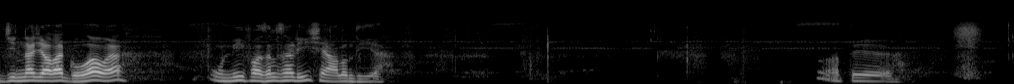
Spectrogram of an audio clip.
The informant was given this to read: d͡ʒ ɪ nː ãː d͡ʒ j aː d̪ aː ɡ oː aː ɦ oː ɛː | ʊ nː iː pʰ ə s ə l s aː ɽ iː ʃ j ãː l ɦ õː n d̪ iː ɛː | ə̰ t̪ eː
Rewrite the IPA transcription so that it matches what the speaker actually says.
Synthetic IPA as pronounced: d͡ʒ ɪ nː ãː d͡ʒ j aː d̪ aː ɡ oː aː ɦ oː ɛː | ʊ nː iː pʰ ə s ə l s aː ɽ iː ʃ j aː l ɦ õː n d̪ iː ɛː | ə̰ t̪ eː

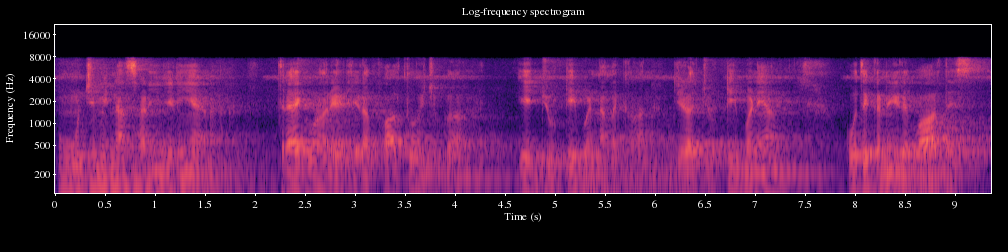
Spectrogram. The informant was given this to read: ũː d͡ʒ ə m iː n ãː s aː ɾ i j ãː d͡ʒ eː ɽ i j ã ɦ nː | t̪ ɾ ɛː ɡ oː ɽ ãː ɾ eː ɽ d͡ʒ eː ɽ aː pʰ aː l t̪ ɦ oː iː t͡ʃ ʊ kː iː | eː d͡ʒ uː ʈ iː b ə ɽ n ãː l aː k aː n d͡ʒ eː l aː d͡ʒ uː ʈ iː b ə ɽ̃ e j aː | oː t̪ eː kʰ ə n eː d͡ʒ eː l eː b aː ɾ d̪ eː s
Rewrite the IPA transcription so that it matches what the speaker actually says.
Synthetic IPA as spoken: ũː d͡ʒ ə m iː n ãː s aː ɽ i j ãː d͡ʒ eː ɽ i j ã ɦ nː | t̪ ɾ ɛː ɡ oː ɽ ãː ɾ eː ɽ d͡ʒ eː ɽ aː pʰ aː l t̪ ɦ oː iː t͡ʃ ʊ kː aː | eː d͡ʒ uː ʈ iː b ə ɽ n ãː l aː k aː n d͡ʒ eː ɽ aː d͡ʒ uː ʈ iː b ə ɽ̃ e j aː | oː t̪ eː k ə n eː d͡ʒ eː ɽ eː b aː ɾ d̪ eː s

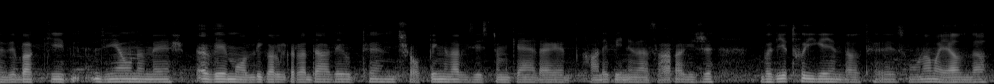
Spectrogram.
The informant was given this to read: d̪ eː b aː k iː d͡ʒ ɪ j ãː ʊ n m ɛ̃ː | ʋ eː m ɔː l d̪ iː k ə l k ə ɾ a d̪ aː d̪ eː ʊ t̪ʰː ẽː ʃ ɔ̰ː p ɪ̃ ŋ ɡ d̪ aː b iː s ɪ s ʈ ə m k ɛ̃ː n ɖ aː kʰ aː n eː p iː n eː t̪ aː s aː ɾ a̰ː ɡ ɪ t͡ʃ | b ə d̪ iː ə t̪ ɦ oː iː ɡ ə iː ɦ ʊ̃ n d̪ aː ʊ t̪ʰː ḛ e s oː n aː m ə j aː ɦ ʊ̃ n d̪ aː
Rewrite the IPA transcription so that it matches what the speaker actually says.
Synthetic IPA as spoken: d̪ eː b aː k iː d͡ʒ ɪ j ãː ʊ n m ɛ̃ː | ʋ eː m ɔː l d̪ iː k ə l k ə ɾ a d̪ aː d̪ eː ʊ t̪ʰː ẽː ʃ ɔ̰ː p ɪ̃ ŋ ɡ d̪ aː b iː s ɪ s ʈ ə m k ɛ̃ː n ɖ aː kʰ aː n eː p iː n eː d̪ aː s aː ɾ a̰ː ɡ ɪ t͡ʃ | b ə d̪ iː ə t̪ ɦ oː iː ɡ ə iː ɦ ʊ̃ n d̪ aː ʊ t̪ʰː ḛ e s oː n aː m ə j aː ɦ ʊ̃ n d̪ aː

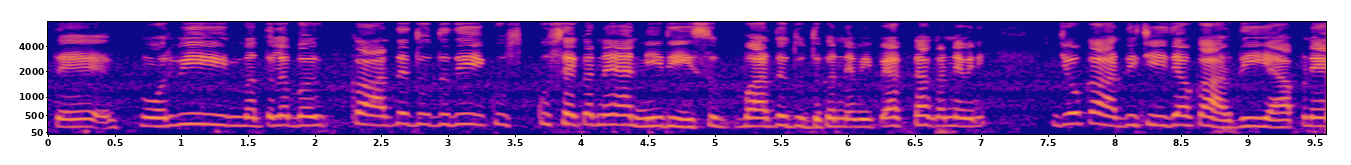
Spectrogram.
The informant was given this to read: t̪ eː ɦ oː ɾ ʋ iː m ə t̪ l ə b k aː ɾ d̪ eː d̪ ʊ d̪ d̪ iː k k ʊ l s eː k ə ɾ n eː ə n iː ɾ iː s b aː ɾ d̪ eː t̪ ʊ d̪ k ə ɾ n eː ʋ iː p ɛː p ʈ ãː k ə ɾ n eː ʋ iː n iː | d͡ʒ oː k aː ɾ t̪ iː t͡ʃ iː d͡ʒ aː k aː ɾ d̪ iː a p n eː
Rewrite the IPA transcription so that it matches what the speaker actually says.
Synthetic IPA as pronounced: t̪ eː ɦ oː ɾ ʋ iː m ə t̪ l ə b k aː ɾ d̪ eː d̪ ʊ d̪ d̪ iː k k ʊ s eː k ə ɾ n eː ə n iː ɾ iː s b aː ɾ d̪ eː d̪ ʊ d̪ k ə ɾ n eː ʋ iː p ɛː k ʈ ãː k ə ɾ n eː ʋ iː n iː | d͡ʒ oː k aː ɾ d̪ iː t͡ʃ iː d͡ʒ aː k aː ɾ d̪ iː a p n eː

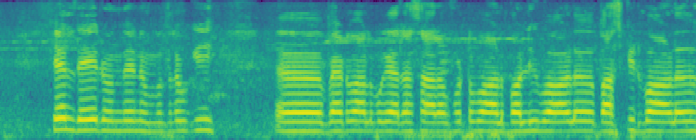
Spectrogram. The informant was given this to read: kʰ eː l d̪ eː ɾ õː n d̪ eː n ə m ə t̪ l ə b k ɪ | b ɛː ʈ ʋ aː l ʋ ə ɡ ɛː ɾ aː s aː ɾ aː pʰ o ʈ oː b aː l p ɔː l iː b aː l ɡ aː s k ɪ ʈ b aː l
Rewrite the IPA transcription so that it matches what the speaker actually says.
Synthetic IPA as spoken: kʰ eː l d̪ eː ɾ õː n d̪ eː n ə m ə t̪ l ə b k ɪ | b ɛː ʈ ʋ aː l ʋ ə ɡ ɛː ɾ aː s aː ɾ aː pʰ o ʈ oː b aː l b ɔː l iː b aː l b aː s k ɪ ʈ b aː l

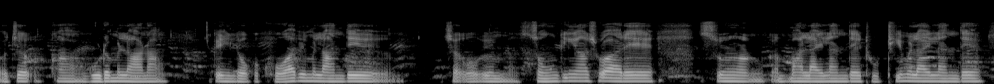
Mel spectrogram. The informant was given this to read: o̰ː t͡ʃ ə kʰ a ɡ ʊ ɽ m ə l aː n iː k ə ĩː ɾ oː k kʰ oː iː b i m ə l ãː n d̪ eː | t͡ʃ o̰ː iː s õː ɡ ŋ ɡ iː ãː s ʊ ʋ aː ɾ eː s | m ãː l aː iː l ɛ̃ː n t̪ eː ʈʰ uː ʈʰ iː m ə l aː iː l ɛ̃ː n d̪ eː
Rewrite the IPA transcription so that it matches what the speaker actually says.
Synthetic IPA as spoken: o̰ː t͡ʃ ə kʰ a ɡ ʊ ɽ m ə l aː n aː k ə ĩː l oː k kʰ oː aː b iː m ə l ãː n d̪ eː | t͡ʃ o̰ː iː s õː ŋ ɡ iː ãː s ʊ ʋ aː ɾ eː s | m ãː l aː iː l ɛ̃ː n d̪ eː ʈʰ uː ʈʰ iː m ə l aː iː l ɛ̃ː n d̪ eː

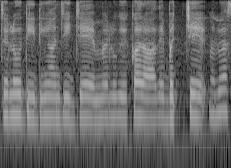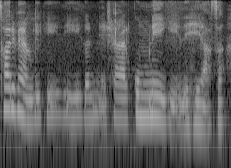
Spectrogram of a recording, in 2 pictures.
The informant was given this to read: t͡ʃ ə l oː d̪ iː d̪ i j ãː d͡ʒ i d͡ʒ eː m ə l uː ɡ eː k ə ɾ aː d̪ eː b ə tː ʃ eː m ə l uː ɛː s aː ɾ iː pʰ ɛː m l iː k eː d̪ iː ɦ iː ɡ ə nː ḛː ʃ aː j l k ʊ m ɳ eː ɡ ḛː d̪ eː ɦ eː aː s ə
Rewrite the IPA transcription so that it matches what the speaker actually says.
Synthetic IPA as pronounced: t͡ʃ ə l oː d̪ iː d̪ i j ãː d͡ʒ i d͡ʒ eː m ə l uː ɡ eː k ə ɾ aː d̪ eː b ə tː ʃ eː m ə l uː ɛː s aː ɾ iː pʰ ɛː m l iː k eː d̪ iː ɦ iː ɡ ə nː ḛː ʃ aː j l k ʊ m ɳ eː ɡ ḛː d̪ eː ɦ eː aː s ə

